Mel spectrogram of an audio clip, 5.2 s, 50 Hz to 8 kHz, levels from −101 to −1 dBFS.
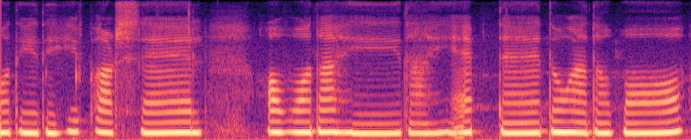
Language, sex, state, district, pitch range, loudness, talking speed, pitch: Chakma, female, Tripura, Unakoti, 210-225 Hz, -11 LUFS, 125 wpm, 215 Hz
